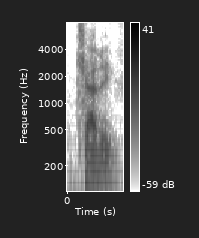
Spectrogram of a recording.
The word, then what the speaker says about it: Ciodyk: mister could you spell your current name and pronounce it for me chadwick c i o d y k and what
